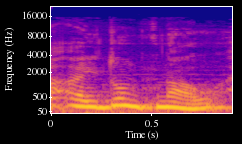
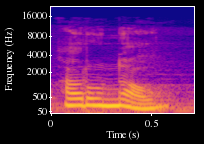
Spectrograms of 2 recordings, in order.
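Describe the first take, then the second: First: Each word is pronounced fully and separately. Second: The words blur together with an r-like sound. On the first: "هكذا كتكتب" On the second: "النطق اللي سمعتي دابا"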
